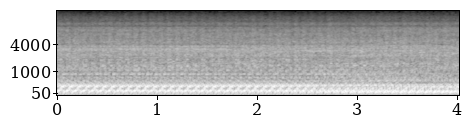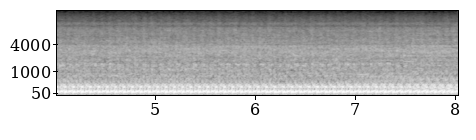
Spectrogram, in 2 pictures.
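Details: LS-swapped GMC K10 truck at idle; loud lumpy loping V8 beat with dropped pulses, not firing on cylinders 2, 3, 5 and 8 per owner; misfire suspected as dead cylinder, cause unknown.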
